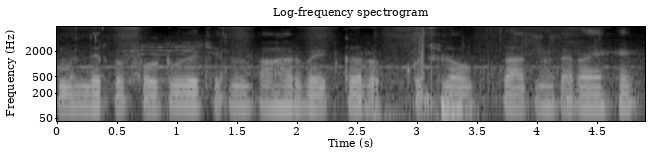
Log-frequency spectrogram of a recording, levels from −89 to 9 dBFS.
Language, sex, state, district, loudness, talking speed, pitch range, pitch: Hindi, male, Bihar, Gaya, -34 LUFS, 160 wpm, 95-100 Hz, 100 Hz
